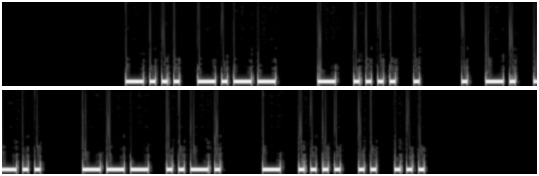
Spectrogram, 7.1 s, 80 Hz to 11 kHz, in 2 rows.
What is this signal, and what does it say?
Morse code, heard as a keyed tone, about 30 wpm, 700 Hz. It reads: BY THE END OF THIS
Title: Sets of 5 Words Encore 30wpm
